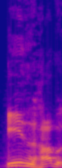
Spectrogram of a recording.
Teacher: زال کو نرم پڑھیں گے، اس کے اوپر صفت رخاوت ہوگی، یعنی کہ آواز کو جاری کر کے پڑھیں گے اور نرمی آئے گی. با کے اوپر قلقلہ کریں گے، کمزور قلقلہ ہوگا، لام کو لمبا کریں گے، کھڑی زبر ہے اس کے اوپر.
